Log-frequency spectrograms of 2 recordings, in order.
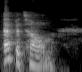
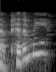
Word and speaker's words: epitome: he used the word he he said um epitome and i said what and and he he was using the word epitome and i said you mean epitome and he's like that's how it's pronounced so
